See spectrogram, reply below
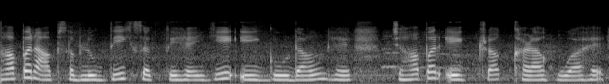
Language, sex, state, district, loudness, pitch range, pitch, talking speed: Hindi, female, Uttarakhand, Uttarkashi, -16 LUFS, 210-235 Hz, 215 Hz, 185 wpm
